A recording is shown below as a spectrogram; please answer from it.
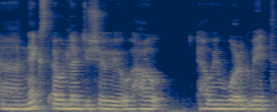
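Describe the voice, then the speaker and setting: In a room with audible echo, a man with a Czech accent speaks at a fairly slow pace and medium pitch, somewhat breathy and dark, mellow in tone. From Czech Republic. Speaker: software developer, conference speaker. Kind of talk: tech talk with code demo.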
